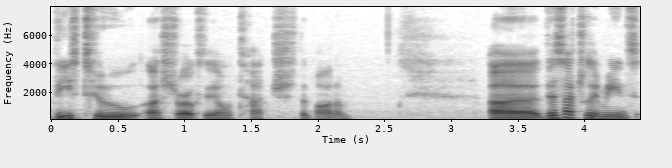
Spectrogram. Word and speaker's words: 土: If the top line is longer than the bottom line, this is pronounced si. And if it's the opposite, the bottom line is longer, that's tou.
